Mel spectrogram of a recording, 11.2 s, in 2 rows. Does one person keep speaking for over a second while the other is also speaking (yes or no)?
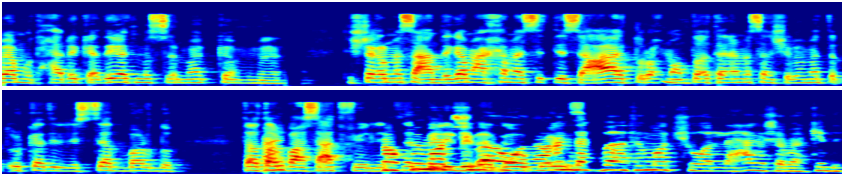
yes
